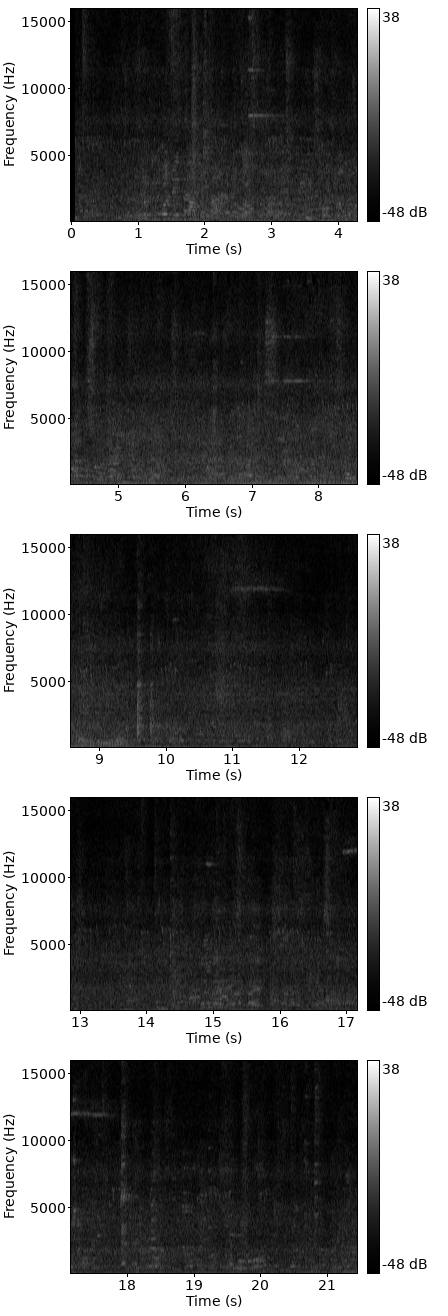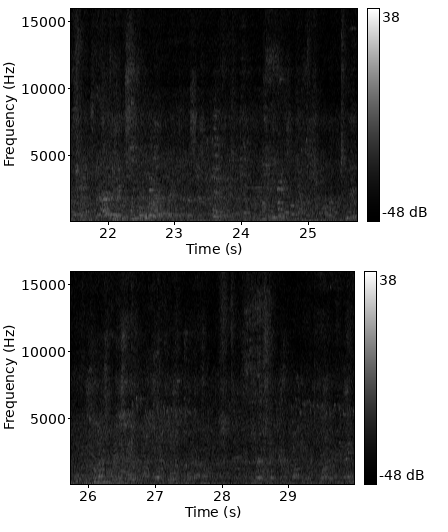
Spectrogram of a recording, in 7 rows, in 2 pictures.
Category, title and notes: Soundscapes > Urban
Camp John Hay - General Ambience 3
This audio recording is included in the Camp John Hay Sounds Collection for the General Ambience Series pack. This recording, which immerses listeners in an authentic and richly textured soundscape, was done at Camp John Hay, a historic, pine-forested former U.S. Military Base in Baguio, Philippines, which has now been converted into a popular mixed-use tourist destination. The recording was made with a cellphone and it caught all the elements of nature and humans present at the site, such as the gentle rustling of pine needles swaying with the wind, birds calling from afar, visitors walking on gravel pathways, conversations being discreetly carried out, leaves flapping from time to time, and the quiet atmosphere of a high-up forested environment. These recordings create a very lifelike atmosphere that is very wide in usage from teaching to artistic work, and even in the background to just relaxing.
